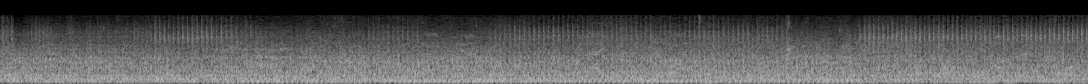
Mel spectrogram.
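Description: Water churns and sloshes loudly close by.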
